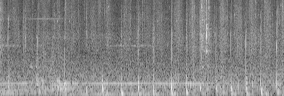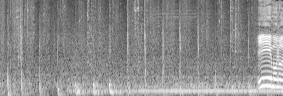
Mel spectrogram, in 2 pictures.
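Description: Footsteps fall at a steady walking pace on hard ground.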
